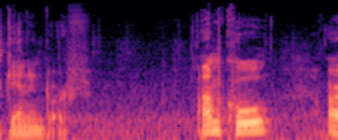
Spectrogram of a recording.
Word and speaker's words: Ganondorf: saying his name wrong it's not gandorf it's ganondorf i'm cool all right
